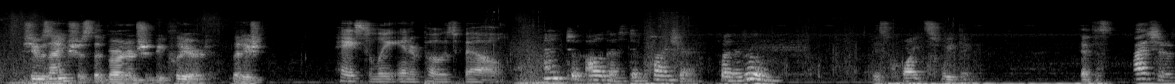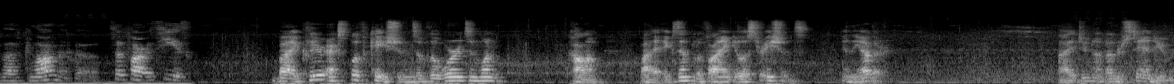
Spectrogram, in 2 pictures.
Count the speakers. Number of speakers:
six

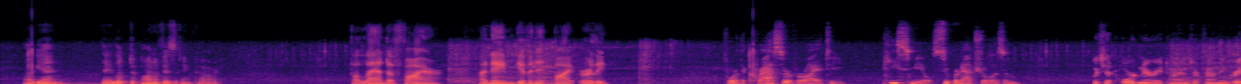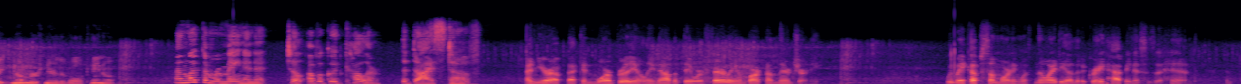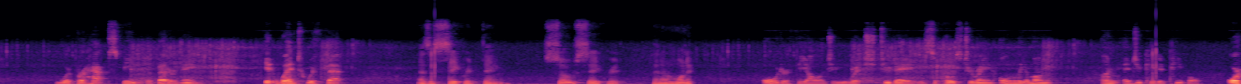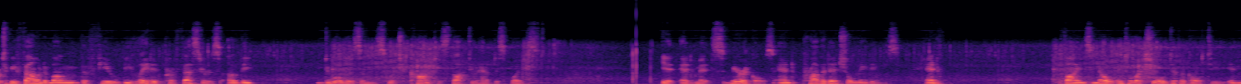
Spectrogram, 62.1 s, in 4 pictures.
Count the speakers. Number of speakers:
six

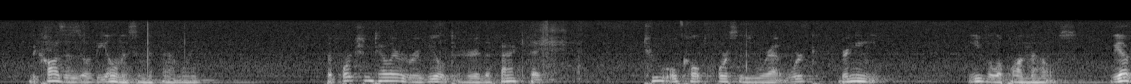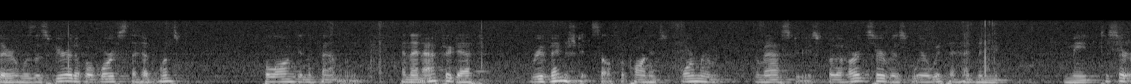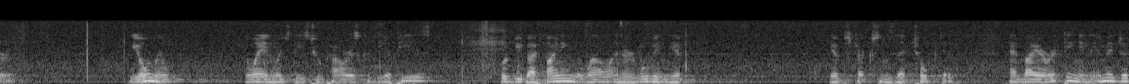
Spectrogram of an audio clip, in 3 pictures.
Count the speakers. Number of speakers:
one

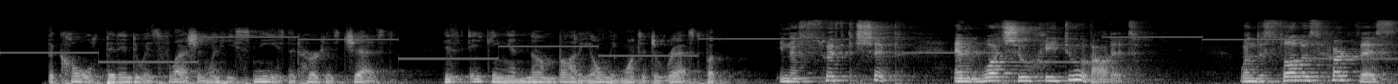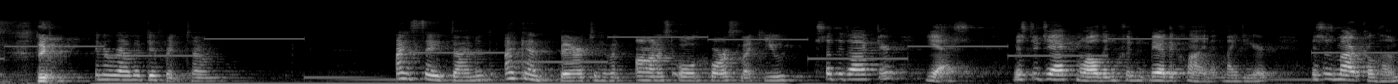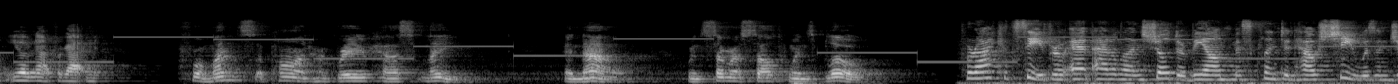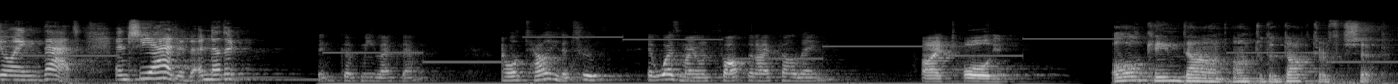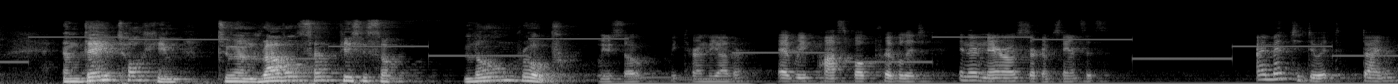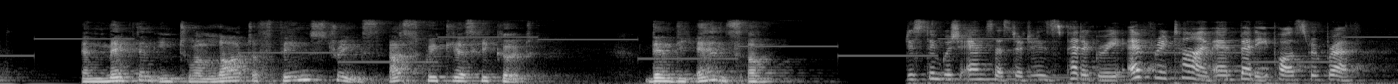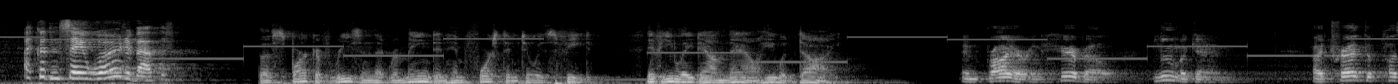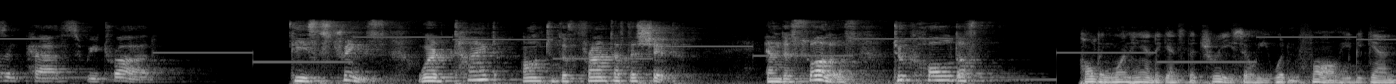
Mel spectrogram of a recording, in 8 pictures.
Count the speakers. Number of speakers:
six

